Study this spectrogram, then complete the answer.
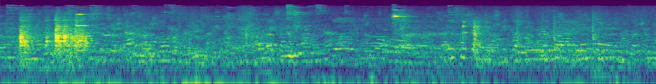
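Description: Indistinct chatter of people murmurs in the background.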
